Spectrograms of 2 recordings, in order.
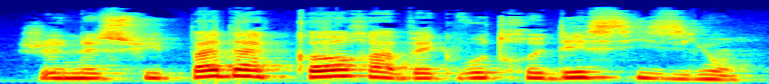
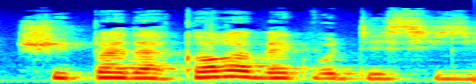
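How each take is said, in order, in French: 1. Beaucoup de voyelles faibles sont prononcées. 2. La plupart des voyelles faibles ne sont pas prononcées. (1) "Style soutenu, style littéraire, poétique" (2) "Style informel"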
